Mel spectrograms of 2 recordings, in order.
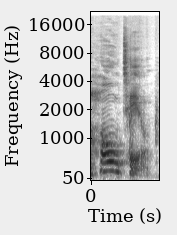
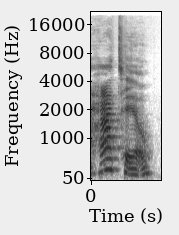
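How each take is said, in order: First: The first vowel is a long 'oh' sound. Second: The first vowel is a short 'ah' sound. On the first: The speaker calls it right. "we say oh" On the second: The speaker calls it wrong. "we can't say huh, ah. Not hotel"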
